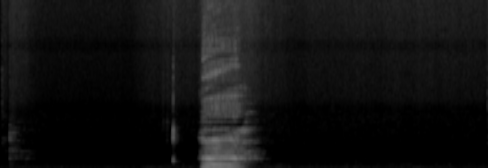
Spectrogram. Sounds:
Sigh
